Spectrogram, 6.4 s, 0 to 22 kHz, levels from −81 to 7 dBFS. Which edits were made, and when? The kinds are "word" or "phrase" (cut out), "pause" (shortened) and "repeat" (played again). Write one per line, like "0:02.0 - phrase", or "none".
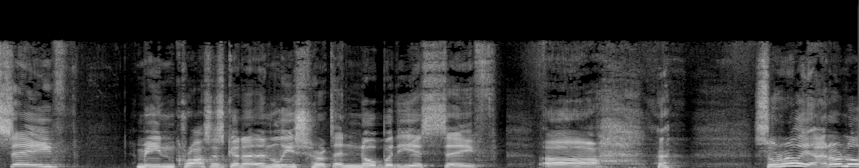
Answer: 0:01.3 - phrase
0:02.5 - word
0:03.8 - pause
